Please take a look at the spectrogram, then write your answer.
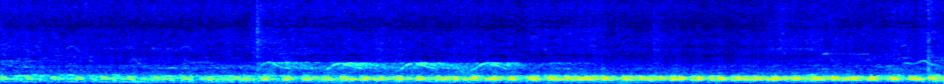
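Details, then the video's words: Several frogs calling in a pond amid rich natural surroundings, a steady dense pulsed trill in the mid range with brief higher chirping notes over it and continuous background chorus. "Sapos Cantando na Lagoa"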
